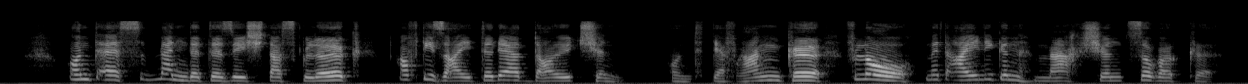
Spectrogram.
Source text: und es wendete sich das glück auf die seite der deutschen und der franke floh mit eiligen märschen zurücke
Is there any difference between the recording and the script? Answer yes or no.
no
